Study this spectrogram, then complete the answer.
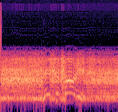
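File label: English near waypoint mood medium; War Thunder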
